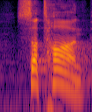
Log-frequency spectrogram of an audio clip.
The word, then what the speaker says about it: Satan: Satan, that's how you pronounce it in Hebrew. You see it up on the screen and you're thinking, that's not how you pronounce it. You pronounce it Satan, right?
